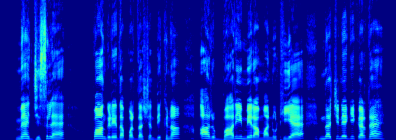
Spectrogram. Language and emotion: Dogri, happy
